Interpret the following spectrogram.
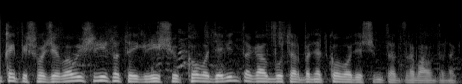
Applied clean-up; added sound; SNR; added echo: none; none; none; none.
